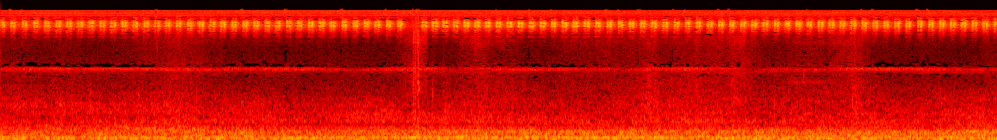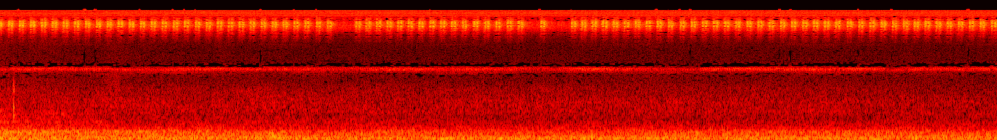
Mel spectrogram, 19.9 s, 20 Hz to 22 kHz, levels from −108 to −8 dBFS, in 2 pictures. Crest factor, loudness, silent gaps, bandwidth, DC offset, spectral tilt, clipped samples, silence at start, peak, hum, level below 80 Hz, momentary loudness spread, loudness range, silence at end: 18 dB; -36 LUFS; none; 17 kHz; under 0.1%; -2.5 dB/octave; under 0.1%; 0 s; -20 dBFS; none; -56 dBFS; 2 LU; 2 LU; 0 s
